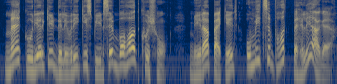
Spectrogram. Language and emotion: Hindi, happy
